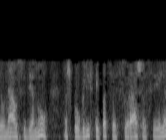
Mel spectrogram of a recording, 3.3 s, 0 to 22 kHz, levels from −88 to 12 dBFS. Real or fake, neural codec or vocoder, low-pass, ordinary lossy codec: fake; vocoder, 24 kHz, 100 mel bands, Vocos; 3.6 kHz; MP3, 16 kbps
